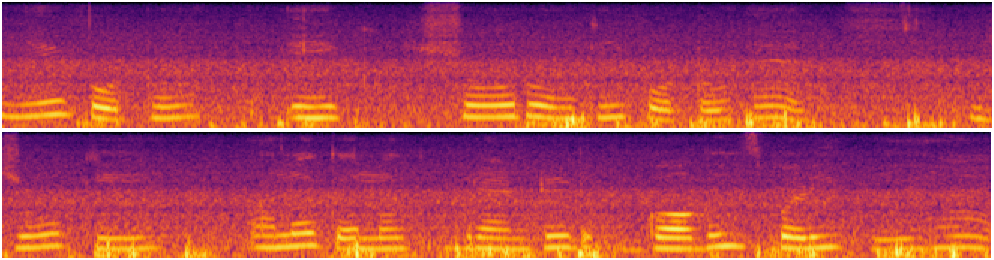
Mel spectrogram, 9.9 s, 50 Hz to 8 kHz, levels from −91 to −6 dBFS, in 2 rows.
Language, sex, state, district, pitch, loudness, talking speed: Hindi, female, Punjab, Fazilka, 220 Hz, -20 LUFS, 95 wpm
